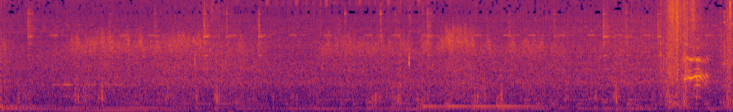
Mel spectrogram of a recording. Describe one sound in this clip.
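A pulley whirs along a taut cable.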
